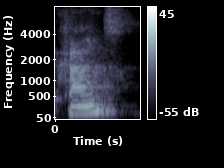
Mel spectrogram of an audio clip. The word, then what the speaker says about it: Hans: Y pueden ustedes también revisar, les decía el licenciado, la obra Derecho Penal Alemán del profesor Hans Welzel. Se escribe Hans, H-A-N-S, Hans, y luego Welzel con W, Welzel con Z, W-E-L-Z-E-L, Welzel.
